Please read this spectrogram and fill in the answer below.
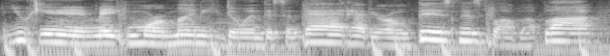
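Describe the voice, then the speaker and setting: A woman's voice: fairly low pitch, moderate pace. A woman in her late twenties talking candidly to camera in a casual vlog, full of "like" and "um". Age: 20s. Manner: candid and chatty, heavy use of "like" and "um". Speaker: vlogger. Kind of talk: casual personal talk to camera.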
